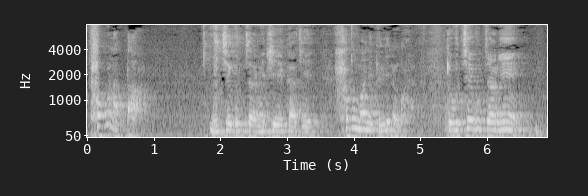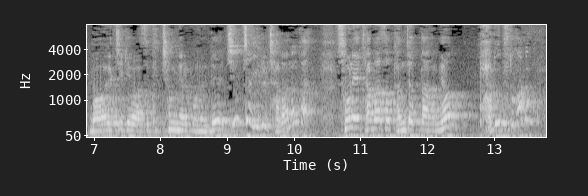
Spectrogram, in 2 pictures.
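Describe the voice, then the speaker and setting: A male pastor tells folksy anecdotes in a sermon, sprinkling in fillers and acting out the voices of the people in his stories. His voice sits high for a man. It rings through a reverberant church hall over faint room noise. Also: sing-song, moderate pace, darkish tone. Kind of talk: sermon with storytelling. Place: church sanctuary.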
